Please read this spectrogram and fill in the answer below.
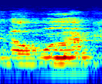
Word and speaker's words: इनामुल हक: मेरा नाम बड़ा बिगड़ता जा रहा है। मैं शहर में नाम कमाने आया था, कभी स्पेलिंग और कभी प्रोनाउंसिएशन। मेरा नाम इनामुल हक है एंड आई एम नॉट a tourist. My name is इनामुल हक एंड आई एम नॉट a tourist, so please make a correction.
